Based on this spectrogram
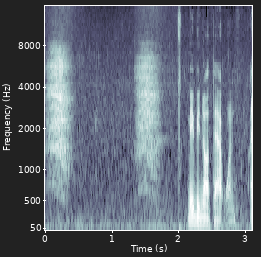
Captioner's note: bird chirping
